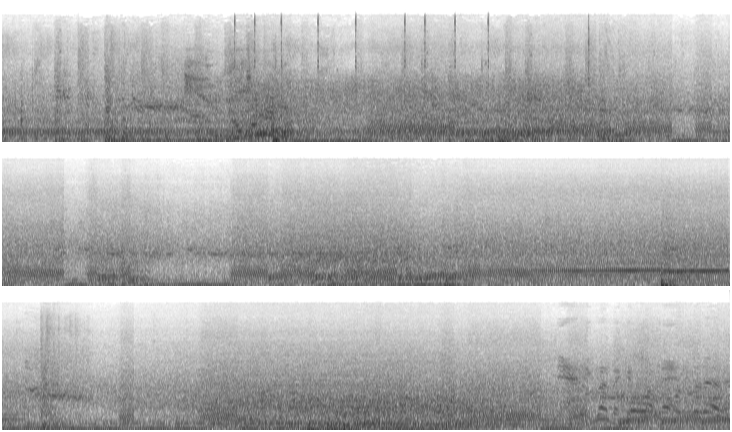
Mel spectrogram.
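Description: A car engine hums and revs steadily as the car drives along.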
